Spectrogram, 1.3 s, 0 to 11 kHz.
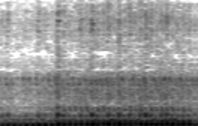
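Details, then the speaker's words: Suzuki AP50 two-stroke, held at half throttle: buzz with faint wavering pulse, not overly happy; owner suspects pilot/idle or main jet and plans to check jetting on the second carb. "it's half that's not overly happy half throttle is idle jet"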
